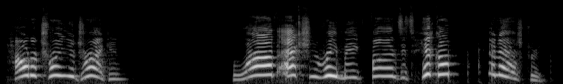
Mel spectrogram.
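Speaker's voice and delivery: high, cartoony, squeaking voice. Reading a movie news headline, in a Mickey Mouse voice. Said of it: "we're doing this in the Mickey voice".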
